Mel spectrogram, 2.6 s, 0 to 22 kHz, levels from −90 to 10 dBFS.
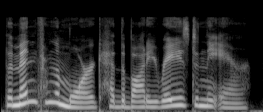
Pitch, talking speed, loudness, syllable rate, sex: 225 Hz, 275 wpm, -20 LUFS, 6.2 syllables/s, female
